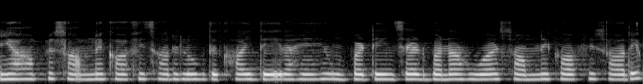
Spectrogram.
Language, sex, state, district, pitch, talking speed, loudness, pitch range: Hindi, female, Chhattisgarh, Sukma, 240 Hz, 175 wpm, -15 LUFS, 235-245 Hz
